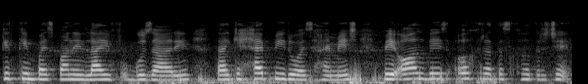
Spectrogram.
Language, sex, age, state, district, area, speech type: Kashmiri, female, 18-30, Jammu and Kashmir, Ganderbal, rural, spontaneous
